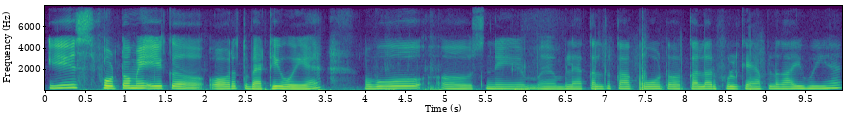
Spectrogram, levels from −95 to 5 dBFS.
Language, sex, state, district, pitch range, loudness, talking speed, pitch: Hindi, female, Haryana, Rohtak, 175-205 Hz, -18 LUFS, 130 wpm, 190 Hz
